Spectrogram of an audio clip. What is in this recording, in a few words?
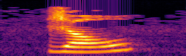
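"揉", Mandarin Chinese; hsk; chinese flashcards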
